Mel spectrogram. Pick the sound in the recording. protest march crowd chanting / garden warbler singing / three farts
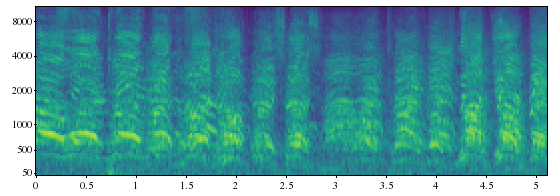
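protest march crowd chanting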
